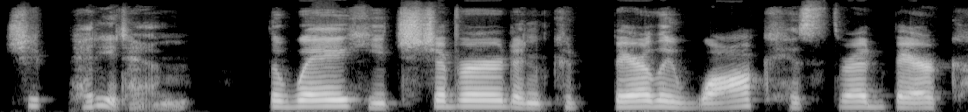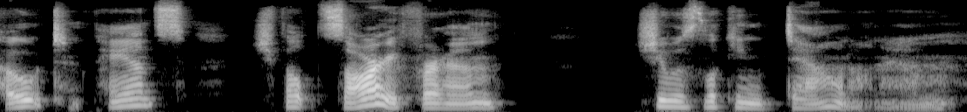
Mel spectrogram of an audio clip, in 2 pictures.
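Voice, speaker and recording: A woman with a slightly low voice narrates a horror novel. She reads as an audiobook narrator, in a dramatic scripted style. The recording is dry and close, with little room around her. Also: measured pace, dry recording.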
